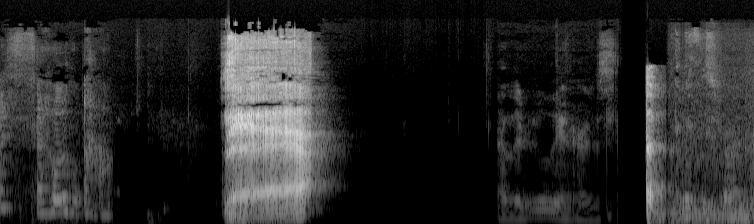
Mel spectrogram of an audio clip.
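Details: Loud, rough belch lasting about a second amid brief talk and laughter, in a compilation of very loud burps and drunk hiccups; burping.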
